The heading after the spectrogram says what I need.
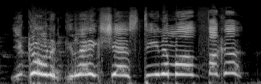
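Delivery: very high, loud, sassy woman's voice.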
